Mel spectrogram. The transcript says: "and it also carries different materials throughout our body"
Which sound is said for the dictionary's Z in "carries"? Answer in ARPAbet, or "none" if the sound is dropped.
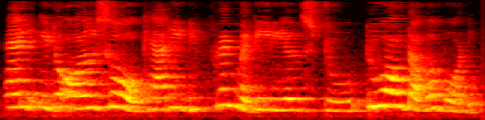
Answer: none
